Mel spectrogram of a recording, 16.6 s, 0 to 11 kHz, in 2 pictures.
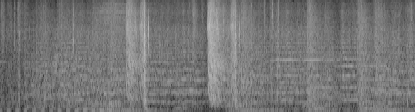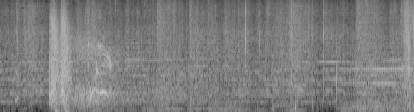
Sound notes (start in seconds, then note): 0.2 exciting instrumental music; 2.4 guns bangs; 4.2 exciting instrumental music; 9.2 gun bangs; 15.1 ship whirs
